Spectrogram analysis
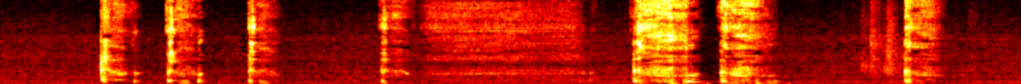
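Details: Girl with repeated short harsh cough bursts in quick clusters with a barking quality over a low hum, then says it hurts: barking cough.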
